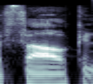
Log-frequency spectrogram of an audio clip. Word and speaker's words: Fouke: Spelled F-O-U-K-E, but you pronounce it Fouke.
